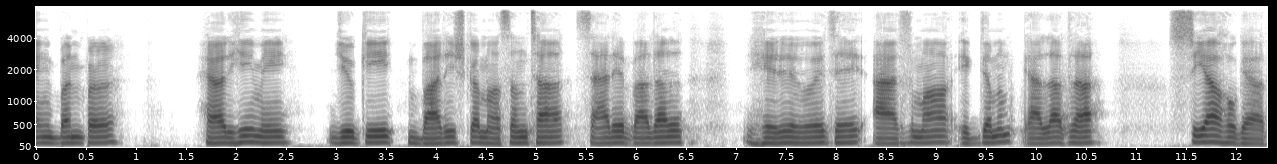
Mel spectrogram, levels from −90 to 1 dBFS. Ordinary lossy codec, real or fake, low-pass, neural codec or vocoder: none; fake; 7.2 kHz; codec, 16 kHz in and 24 kHz out, 0.4 kbps, LongCat-Audio-Codec, two codebook decoder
